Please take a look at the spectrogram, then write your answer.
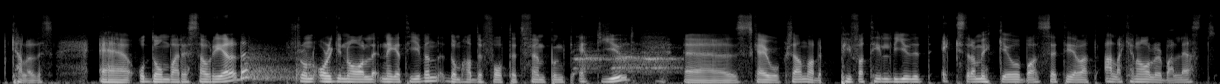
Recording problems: muffled; slightly; fading above 1.5 kHz
footsteps; noticeable; from 2.5 to 3.5 s; peak 8 dB below the speech
dog barking; noticeable; from 5.5 to 7 s; peak 7 dB below the speech

